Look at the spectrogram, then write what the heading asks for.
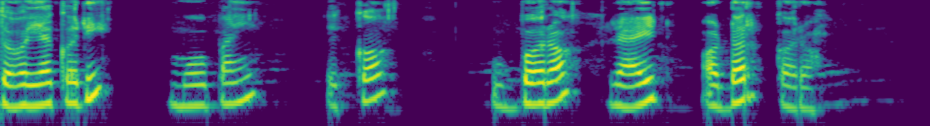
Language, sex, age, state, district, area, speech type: Odia, female, 18-30, Odisha, Kendujhar, urban, read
